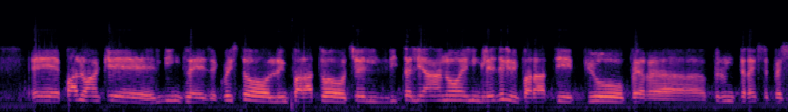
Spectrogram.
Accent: Romania; first language Hungarian; Italian is a second language; now in Italy; io ne parlo quattro lingue, sono madrelingua ungherese.

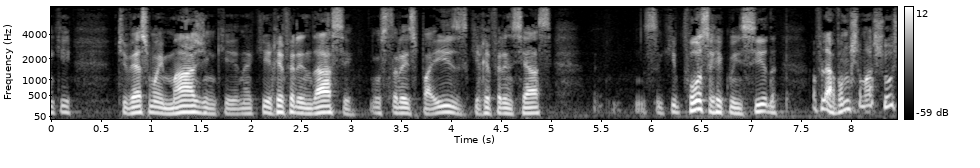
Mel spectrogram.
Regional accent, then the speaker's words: Foz do Iguaçu, Paraná, Brazil; dá orgulho dizer que somos de Foz do Iguaçu, somos da região trinacional.

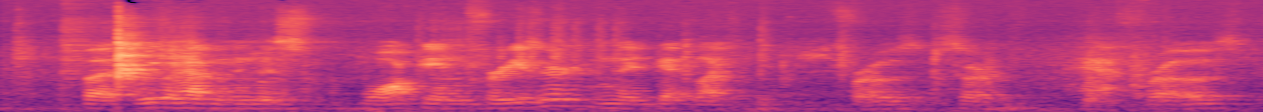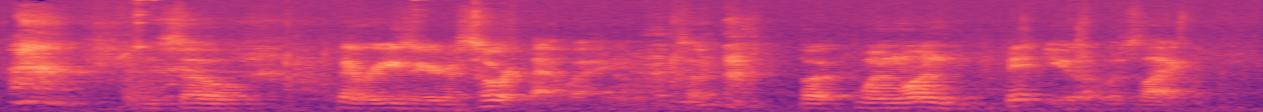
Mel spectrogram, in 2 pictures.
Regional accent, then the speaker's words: Baltimore, Maryland, United States; This is an East Coast thing. I'm from Baltimore, so we have crabs.

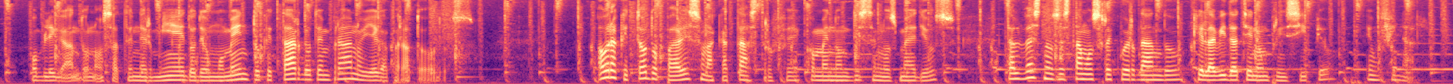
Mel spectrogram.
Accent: Italy; si supieran que también soy italiana, me quemarían en el fuego, porque quién sabe si transporto la nueva plaga además de mi pasaporte

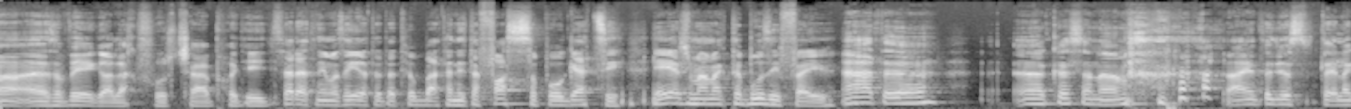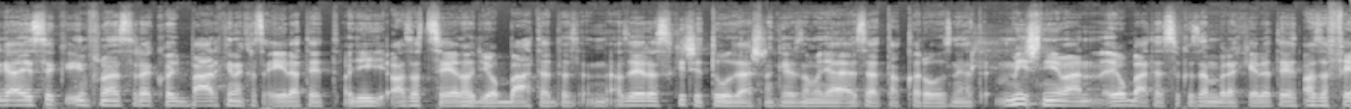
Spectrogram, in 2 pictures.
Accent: Hungary; Én vidéken nőttem föl, ez az, hogy valaki füvet nyír, vagy kaszál, az egyszerűen így az alapzaj része.

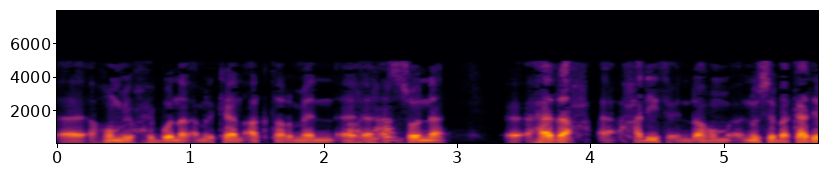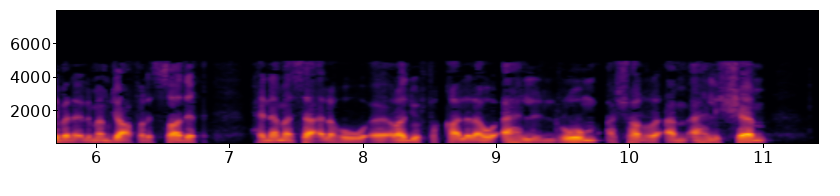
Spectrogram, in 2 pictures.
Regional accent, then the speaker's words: Egypt; انا مصري ويعني ومصر ربيت فيها

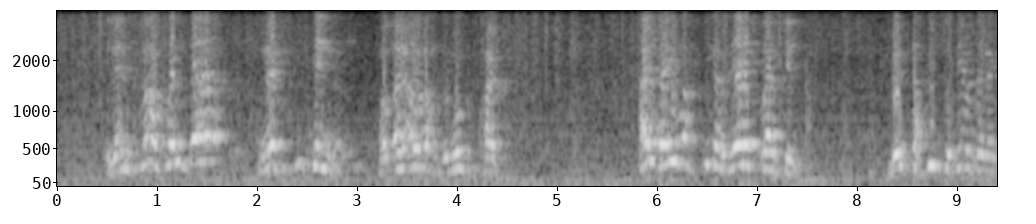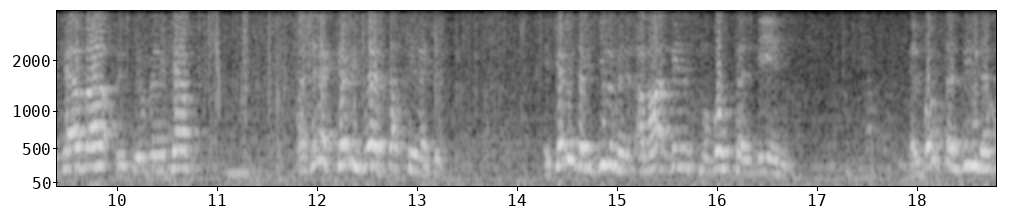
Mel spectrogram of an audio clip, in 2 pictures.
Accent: Egypt; مفيش طالب عندنا كمصري مش هنتحمص في الموضوع ده

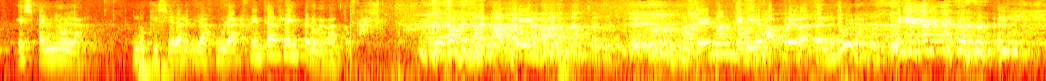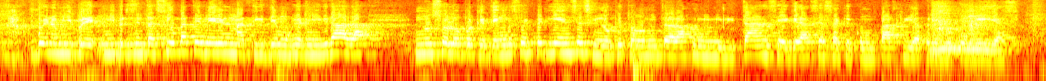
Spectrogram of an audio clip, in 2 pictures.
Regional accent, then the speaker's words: El Salvador; now in Spain; mi país de origen es El Salvador. Tengo 11 años de vivir en Euskal Herria.

